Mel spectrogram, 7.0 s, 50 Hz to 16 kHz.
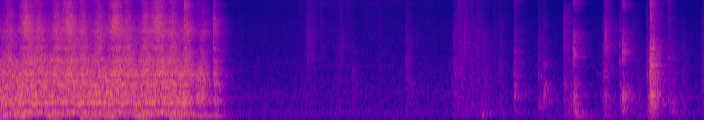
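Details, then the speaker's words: First start attempt on a Nissan 240SX S13 with a swapped RB20DET engine and a reworked harness, run without throttle: strong, even cranking for about two seconds that never catches. Crank, no start; ECU seems powered, cause not yet determined. "cranks pretty good I think well getting that far I mean I would have liked to it to have it started up but kind of expected it that it might not"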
